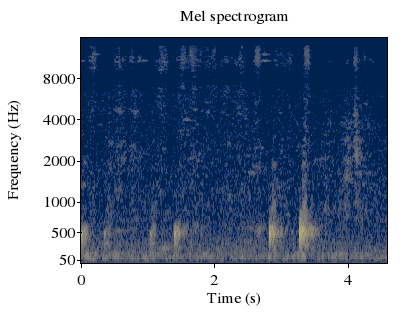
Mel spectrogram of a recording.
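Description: Marker pen writing on a whiteboard: a handful of short, faint strokes, the two loudest coming a little under three seconds in.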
